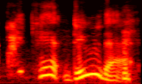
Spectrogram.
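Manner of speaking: high, drawn-out imitation of screaming; hammed-up scream of refusal; mock scream. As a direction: act out her shrieked protest, slowly stretched. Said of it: "she starts screaming".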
